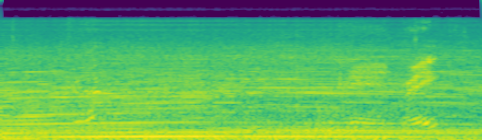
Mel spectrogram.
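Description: A Lamborghini Huracan race car's engine drones under throttle on a racetrack, a steady tonal hum with a brief rising pull near the end, heard beneath a driving instructor's coaching voice.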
